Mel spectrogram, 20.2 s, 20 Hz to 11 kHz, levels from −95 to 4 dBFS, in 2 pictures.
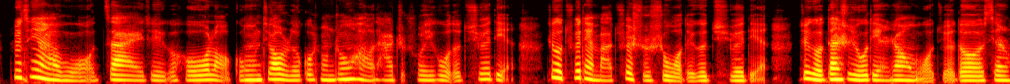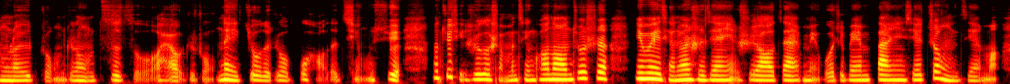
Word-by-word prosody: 最 285 - +4
近 300 -1 +2
啊， 215 -6 +6
我 160 -1 -5
在 185 -3 +1
这 175 -1 -7
个 165 +1 -10
和 180 0 -8
我 190 +2 +2
老 185 -4 -3
公 190 +1 +1
交 210 +1 +3
流 - - -2
的 180 - -3
过 200 +2 -5
程 190 -2 -1
中 215 +2 +3
哈， 195 -6 -3
他 180 -2 -8
指 180 - -16
出 - - -14
了 180 - -3
一 - - -4
个 185 - -8
我 175 - -3
的 160 - -8
缺 215 +5 -5
点， 195 -3 -6 0.3
这 285 - +1
个 265 - +8
缺 275 0 +1
点 220 -7 +2
吧， 170 -1 -6
确 230 +7 -3
实 190 -5 -4
是 180 +2 -8
我 160 -4 0
的 150 - -13
一 145 - -5
个 165 +2 -2
缺 170 0 -4
点， 165 - -10 0.3
这 245 - +2
个 200 -5 +7
但 210 +2 +8
是 210 0 0
有 190 0 +4
点 185 -2 -2
让 180 -1 +2
我 - - -7
觉 - - -8
得 170 0 +3
陷 180 +1 -1
入 175 -1 +1
了 170 0 -1
一 - - -2
种 210 - -14
这 170 - -10
种 165 -1 -4
自 180 0 -6
责， - - -19
还 - - -6
有 - - -4
这 - - -15
种 - - -16
内 190 -1 +4
疚 185 -2 -3
的 165 - -4
这 - - -15
种 175 -1 -8
不 205 - -6
好 195 - -16
的 - - -15
情 215 +1 -13
绪。 190 0 0 0.3
那 270 - -1
具 305 +3 -1
体 195 -8 -11
是 205 - -4
一 - - +5
个 205 - +3
什 - - -8
么 180 +1 -3
情 190 -1 -3
况 205 +2 +2
呢？ 205 -1 +8
就 250 +3 +1
是， 245 -1 +2 0.3
因 240 0 +7
为 230 -2 +9
前 185 -4 -2
段 195 +2 +6
时 190 -2 0
间 185 0 +1
也 190 - -3
是 190 +1 -9
要 180 -1 +2
在 180 0 -2
美 175 +1 -3
国 165 -5 -9
这 180 - -9
边 185 0 0
办 190 -1 +2
一 185 - 0
些 195 +1 -3
证 200 -7 0
件 165 0 -10
嘛， 205 - -7
185 Hz, 320 characters per minute, -23 LUFS, 175-205 Hz, 0.3 s, 为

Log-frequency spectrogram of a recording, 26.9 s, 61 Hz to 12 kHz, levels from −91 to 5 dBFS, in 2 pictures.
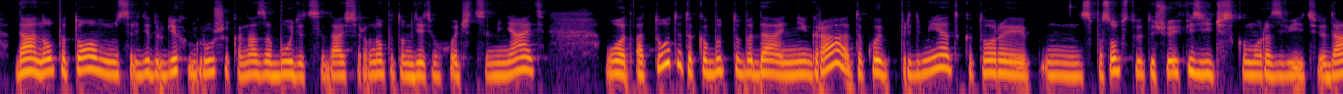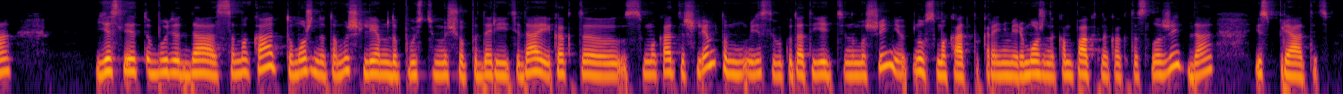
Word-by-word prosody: да, 215 +3 +5
но 205 +3 +4
потом 225 -3 +2
среди 180 +2 -2
других 205 +5 0
игрушек 205 +1 -3
она 185 +2 0
забудется, 180 -1 -1
да, 180 0 -1
всё 180 +1 -10
равно 190 +1 -1
потом 175 -3 -4
детям 175 0 -1
хочется 170 +1 -7
менять. 210 - 0 0.6
Вот, 195 -2 +2
а 180 - +2
тут 330 - +2
это 220 -11 +1
как 205 0 0
будто 220 +2 -1
бы, 200 +1 +1
да, 200 -1 +1
не 185 +2 +1
игра, 235 - +3
а - - 0
такой 195 -1 +1
предмет, 210 +7 0
который, 195 -3 0
м, 175 -2 -3
способствует 195 +2 -1
ещё 190 +2 0
и 205 - 0
физическому 190 -3 -1
развитию, 175 -2 -2
да. 195 +6 +1 0.9
Если 220 +2 +4
это 220 -1 +2
будет, 200 -2 +2
да, 200 -2 +4
самокат, 215 - 0
то 185 - -1
можно 205 -2 +1
там 180 +4 -2
и - - +3
шлем, 195 -4 +1
допустим, 180 +1 -2
ещё 180 0 -2
подарить. 180 0 -1
И, - - 0
да, 210 +4 +4
и 180 -3 +2
как-то 180 -3 +1
самокат 190 +2 -2
и - - -1
шлем, 260 - +1
там 190 - 0
если 190 -1 -3
вы 170 - -3
куда-то 185 +1 0
едете 180 -1 -1
на 175 - 0
машине, 270 - 0
ну, 220 -1 +2
самокат, 175 -2 0
по - - -16
крайней 175 0 -1
мере, 170 -1 +1
можно 180 -2 +2
компактно 180 -1 +1
как-то 170 0 -6
сложить, 195 - 0
да, 190 +7 0 0.4
и - - +1
спрятать. 170 -5 -1
190 Hz, 170 wpm, -22 LUFS, 180-210 Hz, 0.9 s, да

